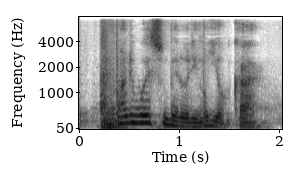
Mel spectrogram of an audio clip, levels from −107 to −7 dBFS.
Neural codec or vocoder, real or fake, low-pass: codec, 16 kHz, 1.1 kbps, Voila-Tokenizer; fake; 7.2 kHz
